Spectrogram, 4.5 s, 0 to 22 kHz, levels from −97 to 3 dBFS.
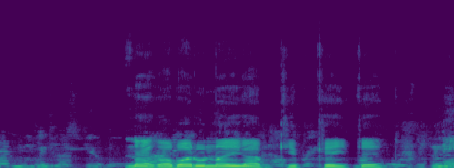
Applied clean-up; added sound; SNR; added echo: none; none; none; none.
